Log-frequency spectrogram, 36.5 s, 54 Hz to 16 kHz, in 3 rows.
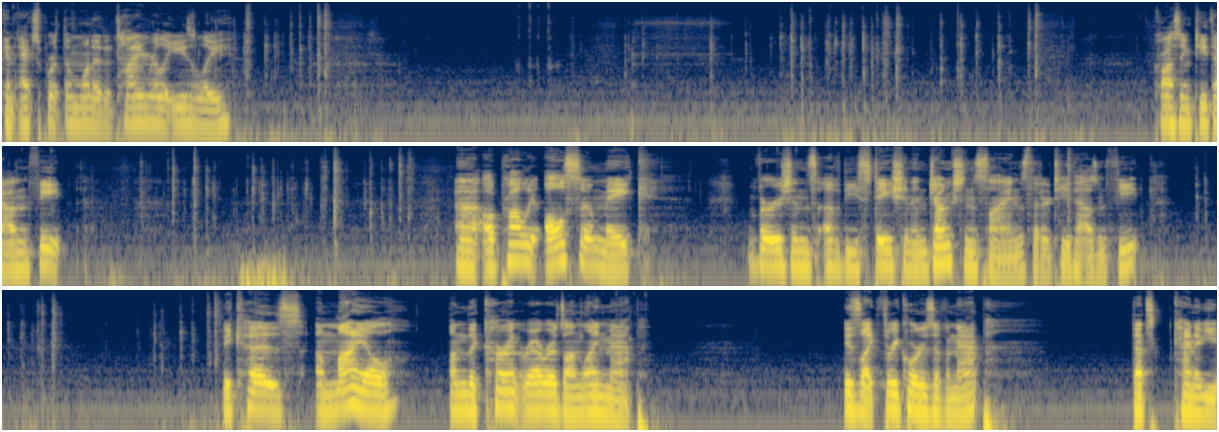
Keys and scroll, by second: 2.0-3.4 typing, 7.5-9.9 typing, 10.2 Return, 13.7-16.4 typing, 22.4-24.6 typing, 25.8 2, 26.1 k, 26.3 Return.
